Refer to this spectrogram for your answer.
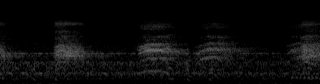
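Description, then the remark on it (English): Crows caw four times in a steady, unhurried rhythm, harsh, with short pauses between each call against a quiet outdoor background. “Again, here come the crows.”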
